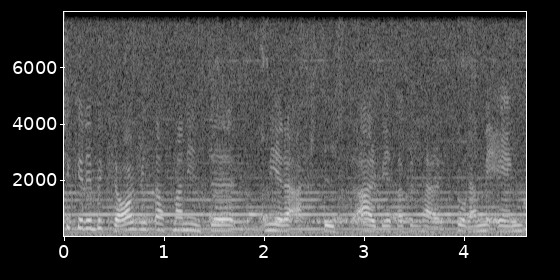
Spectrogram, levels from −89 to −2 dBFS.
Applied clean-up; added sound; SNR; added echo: none; Domestic sounds, home sounds; 4 dB; none.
